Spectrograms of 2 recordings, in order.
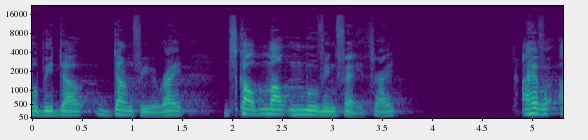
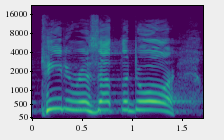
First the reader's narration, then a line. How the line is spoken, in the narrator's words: she was so overjoyed, she exclaimed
